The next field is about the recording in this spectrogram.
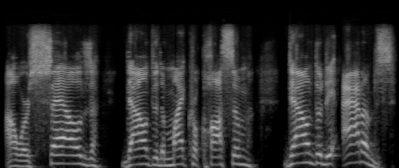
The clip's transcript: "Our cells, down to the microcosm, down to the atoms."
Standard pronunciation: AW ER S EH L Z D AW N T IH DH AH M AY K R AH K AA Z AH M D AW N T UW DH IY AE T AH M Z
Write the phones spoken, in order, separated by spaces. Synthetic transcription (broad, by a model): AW ER S EH L Z D AW N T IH DH AH M AY K R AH K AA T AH M D AW N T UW DH IY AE T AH M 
